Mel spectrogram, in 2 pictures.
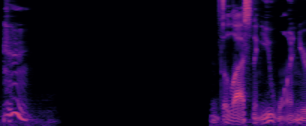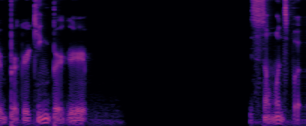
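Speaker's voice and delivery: imitating Chills with heavy vocal fry, very low; Chills impression. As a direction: croak it out low like a narrator with fry. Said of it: "Chills is like".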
